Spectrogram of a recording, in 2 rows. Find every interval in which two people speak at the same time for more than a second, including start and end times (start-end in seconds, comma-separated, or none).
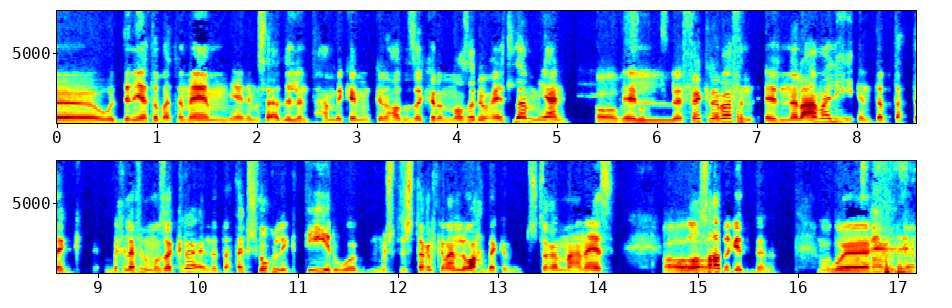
none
